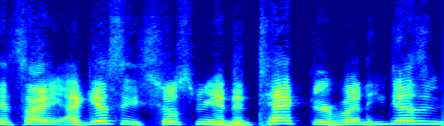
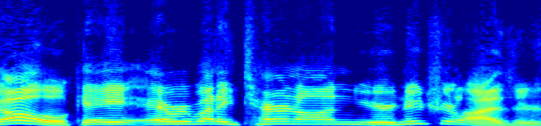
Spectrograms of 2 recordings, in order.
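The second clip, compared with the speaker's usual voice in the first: ordinary delivery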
